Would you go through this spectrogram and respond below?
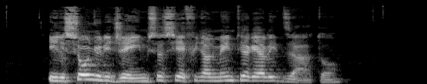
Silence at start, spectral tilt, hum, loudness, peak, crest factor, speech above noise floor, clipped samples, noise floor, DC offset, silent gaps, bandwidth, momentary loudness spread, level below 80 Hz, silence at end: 0.5 s; -3 dB/octave; none; -15 LUFS; -2 dBFS; 16 dB; 42 dB; under 0.1%; -58 dBFS; under 0.1%; none; 17 kHz; 16 LU; -58 dBFS; 0.9 s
